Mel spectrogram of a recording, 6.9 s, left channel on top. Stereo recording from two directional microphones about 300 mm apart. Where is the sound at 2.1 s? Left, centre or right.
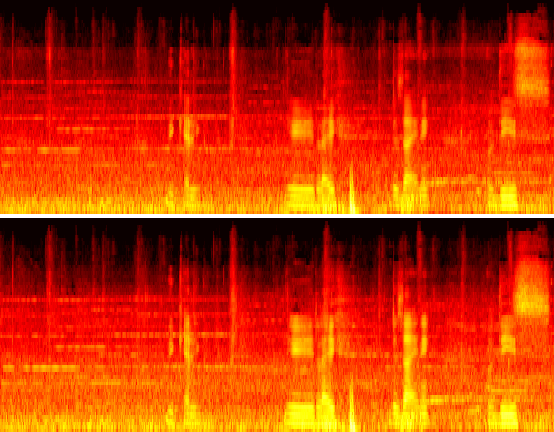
Centre.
